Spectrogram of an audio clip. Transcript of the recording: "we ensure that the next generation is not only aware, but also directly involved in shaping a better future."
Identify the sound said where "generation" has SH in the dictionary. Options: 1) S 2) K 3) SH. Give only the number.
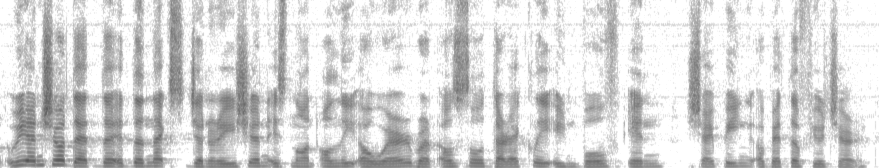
3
